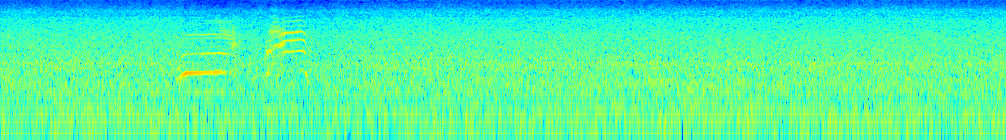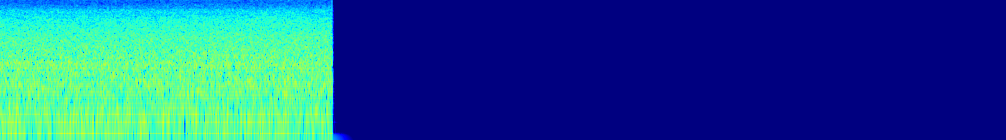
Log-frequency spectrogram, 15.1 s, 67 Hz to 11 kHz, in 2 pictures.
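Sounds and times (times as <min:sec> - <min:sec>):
waterfall roaring: 0:00.0 - 0:10.0.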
